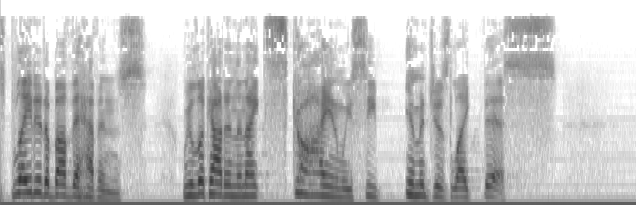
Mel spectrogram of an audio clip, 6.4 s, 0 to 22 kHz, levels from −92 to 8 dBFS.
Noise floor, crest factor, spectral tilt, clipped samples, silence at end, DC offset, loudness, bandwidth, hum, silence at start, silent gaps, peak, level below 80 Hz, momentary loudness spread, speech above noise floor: -60 dBFS; 18 dB; -4 dB/octave; under 0.1%; 0.85 s; 4%; -25 LUFS; 15.5 kHz; none; 0 s; none; -8 dBFS; -64 dBFS; 12 LU; 36 dB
